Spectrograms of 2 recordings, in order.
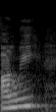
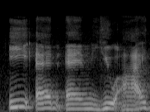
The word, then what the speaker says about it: ennui: It's ennui, ENNUI. That's a word that I use like in my head, and in my mind it was pronounced like ennui, but I think it's ennui.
